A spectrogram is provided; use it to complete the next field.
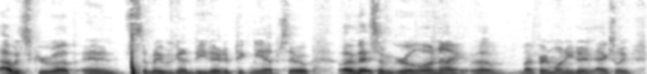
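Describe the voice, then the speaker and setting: A man's medium-pitched voice in an American accent, with fairly even intonation over noticeable background noise. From Indiana. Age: 30s. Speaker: reality TV cast member and painter. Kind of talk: casual chat. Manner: halting.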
